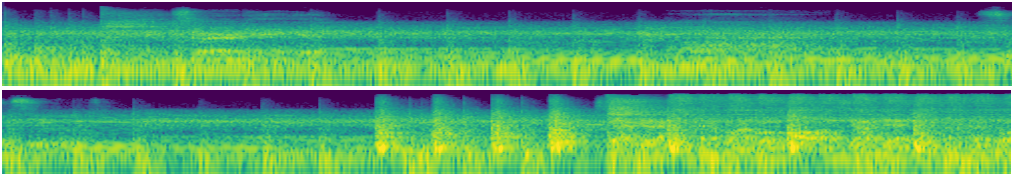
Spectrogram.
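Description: Live heavy metal band playing an instrumental passage: guitars and bass hold a low, sustained riff over a steady drum pulse. About ten seconds in, loud drum hits and cymbal crashes come in, and the full band drives on louder.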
